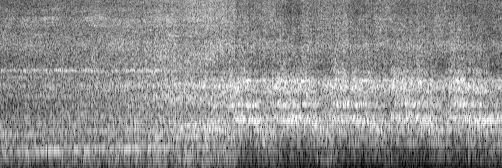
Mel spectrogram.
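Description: Passenger multiple-unit train passing through a station at speed without stopping; its noise grows as it nears, loudest from about three seconds in, with a steady whine over the running noise.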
